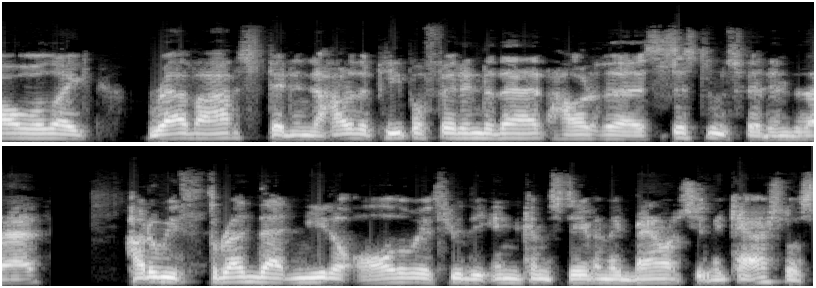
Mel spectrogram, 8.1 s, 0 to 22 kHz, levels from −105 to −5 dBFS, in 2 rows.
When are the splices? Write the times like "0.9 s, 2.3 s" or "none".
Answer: none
